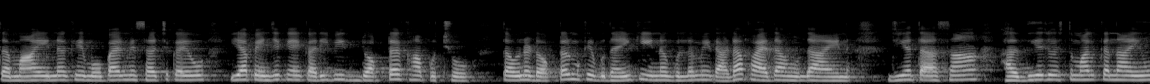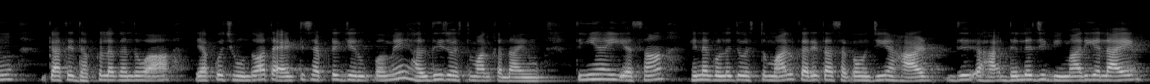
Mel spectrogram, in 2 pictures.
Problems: constant background noise, echo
